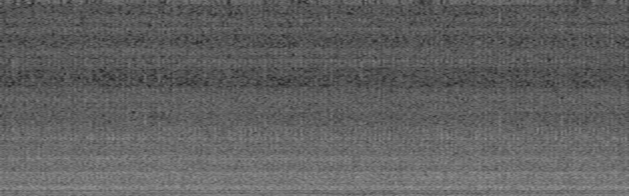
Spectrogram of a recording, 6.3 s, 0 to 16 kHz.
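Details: 2012 Chevrolet Traverse, no start after fueling with code P0496 (evap flow during non-purge); after the repair, idle with electrical connections unplugged: steady, even, hissy top end, no knocks or misses; normal idle.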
